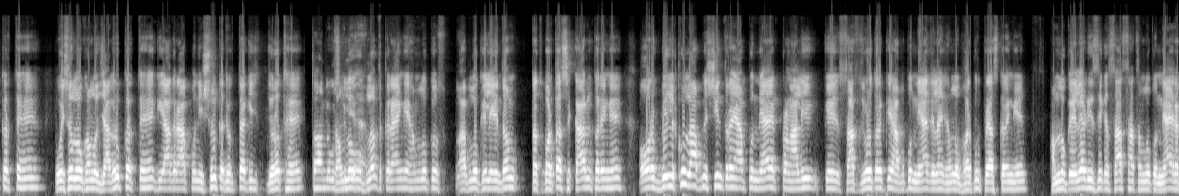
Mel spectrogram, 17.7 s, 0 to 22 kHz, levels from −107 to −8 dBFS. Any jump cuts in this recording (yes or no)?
no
